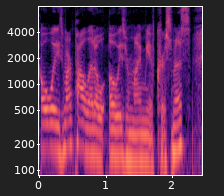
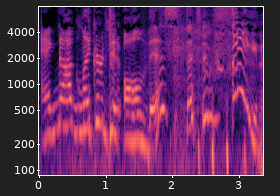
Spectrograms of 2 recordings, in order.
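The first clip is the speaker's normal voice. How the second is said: very high, slow, stunned disbelief. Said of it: "I'm like".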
